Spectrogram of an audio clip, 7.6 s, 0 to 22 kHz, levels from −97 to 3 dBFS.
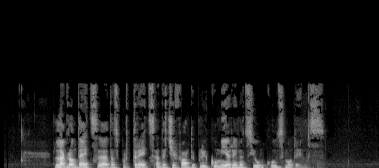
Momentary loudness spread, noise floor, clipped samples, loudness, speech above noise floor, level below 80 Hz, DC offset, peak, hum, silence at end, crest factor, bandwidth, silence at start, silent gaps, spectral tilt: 18 LU; -72 dBFS; under 0.1%; -23 LUFS; 49 dB; -66 dBFS; under 0.1%; 0 dBFS; none; 1.15 s; 24 dB; 11.5 kHz; 1.1 s; none; -6 dB/octave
